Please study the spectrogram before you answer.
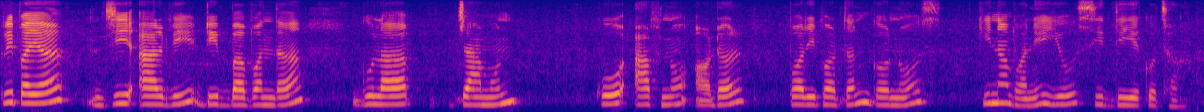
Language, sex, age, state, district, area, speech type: Nepali, female, 30-45, West Bengal, Darjeeling, rural, read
